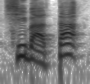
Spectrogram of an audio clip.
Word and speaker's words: 新発田: 今日は柴田のお菓子です。柴田というのは新潟県の地名。漢字で書きますと、新しいという字に出発の発、田んぼの田と書きまして、柴田と読みます。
